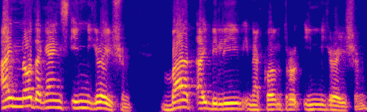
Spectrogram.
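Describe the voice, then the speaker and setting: A man with a strong Mexican accent, fairly high in pitch, lively in intonation and fairly slow in pace. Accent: heavy Mexican Spanish accent in English. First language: Kickapoo, then Spanish. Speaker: political commentator. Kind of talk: political monologue. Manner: impassioned.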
